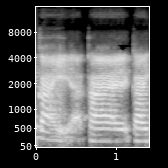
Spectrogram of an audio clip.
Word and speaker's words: chi: disebut itu gimana ya si ini bacanya Kai kuadrat atau kali Square atau iya bolehlah gitu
